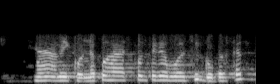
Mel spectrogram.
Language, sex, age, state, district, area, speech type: Bengali, male, 18-30, West Bengal, Paschim Bardhaman, rural, conversation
